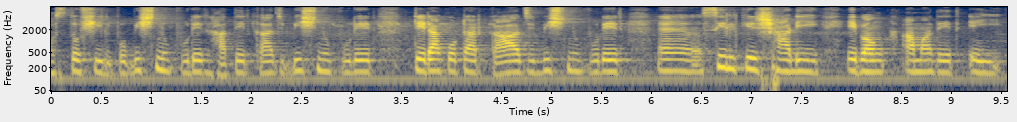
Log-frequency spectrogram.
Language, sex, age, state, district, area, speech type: Bengali, female, 45-60, West Bengal, Paschim Bardhaman, urban, spontaneous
